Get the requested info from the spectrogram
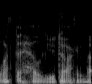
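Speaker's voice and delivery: unvoiced, very soft retold confusion; whispered quote. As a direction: whisper it like a puzzled stranger. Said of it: "sitting there going".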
